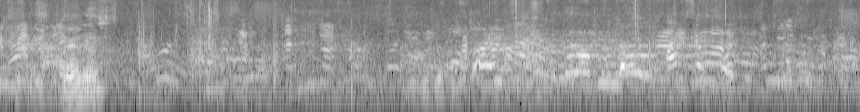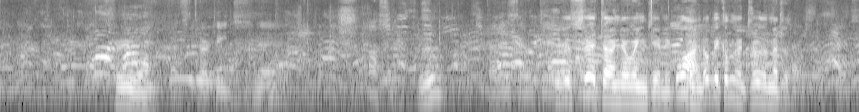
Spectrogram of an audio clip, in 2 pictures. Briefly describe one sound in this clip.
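Players shout and call to each other outdoors across an open field.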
